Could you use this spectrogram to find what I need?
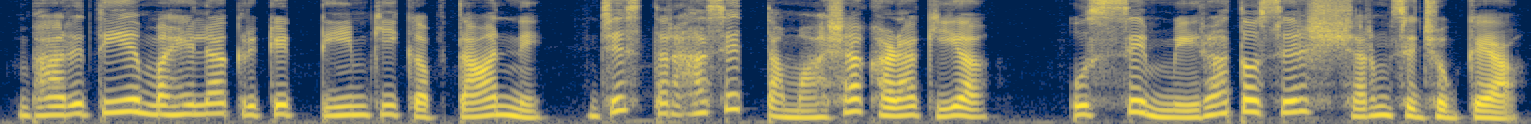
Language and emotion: Hindi, disgusted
